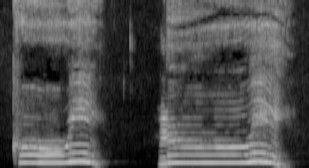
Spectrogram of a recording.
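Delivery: long high call across the yard. A narrator's reading. Amy calling Louie across the yard, a long high call. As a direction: sing it out loud to a friend far off. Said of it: "she called him across the yard".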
